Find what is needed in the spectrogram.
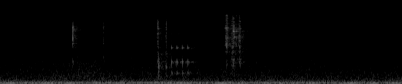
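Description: Faint click of the capture button on Ray-Ban Meta Wayfarer smart glasses being pressed once, then a short tone and a shutter-like click as the glasses take a photo.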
